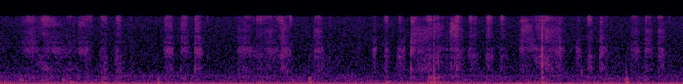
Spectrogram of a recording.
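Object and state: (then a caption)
Cork coaster. The capped tip of a plastic marker traces and scratches across the textured surface of a single thin, solid, toast-shaped cork coaster held upright. Soft, dry scratching strokes come in quick, uneven bursts over a steady low hum. The sound stays quiet and even throughout.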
